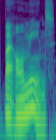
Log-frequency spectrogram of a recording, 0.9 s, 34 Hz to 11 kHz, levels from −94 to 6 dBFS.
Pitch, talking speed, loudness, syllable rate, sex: 95 Hz, 205 wpm, -20 LUFS, 4.1 syllables/s, male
